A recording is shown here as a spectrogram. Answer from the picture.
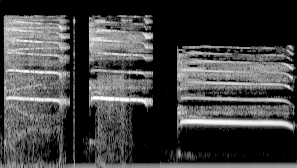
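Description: Three loud, shrill screeches with brief gaps between them, the first two harsh and whistling, the last a longer, steadier wail at a slightly lower pitch, with no talking: experts' recreation of the infamous scream of the Screecher, a creature eyewitnesses report in the basin.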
